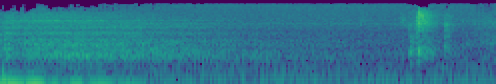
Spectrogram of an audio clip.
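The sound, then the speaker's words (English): A slow breath pushed out through the mouth during a relaxation breathing exercise: a loud, airy rush of exhaled air at the start that tapers away into quiet. “Inhale. Hold. Breathe out, exhale through the mouth.”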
